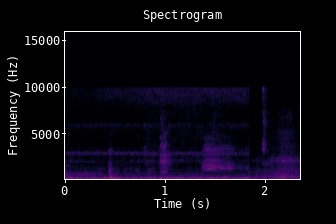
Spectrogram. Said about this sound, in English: I can hear like owls or something.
